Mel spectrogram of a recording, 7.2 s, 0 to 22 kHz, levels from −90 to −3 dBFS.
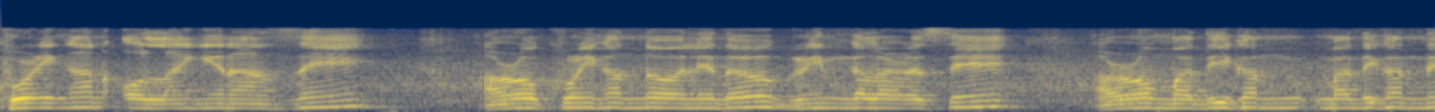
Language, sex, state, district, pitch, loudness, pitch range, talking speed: Nagamese, male, Nagaland, Dimapur, 165 Hz, -16 LUFS, 155-175 Hz, 115 wpm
